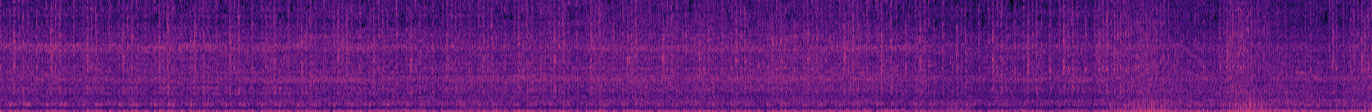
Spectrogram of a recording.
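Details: VW engine idling on a rigged temporary petrol tank, with a leaking fuel pump: an uneven, deep woofing knock about three times a second over the idle. The cause is unknown and the engine must come out again.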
